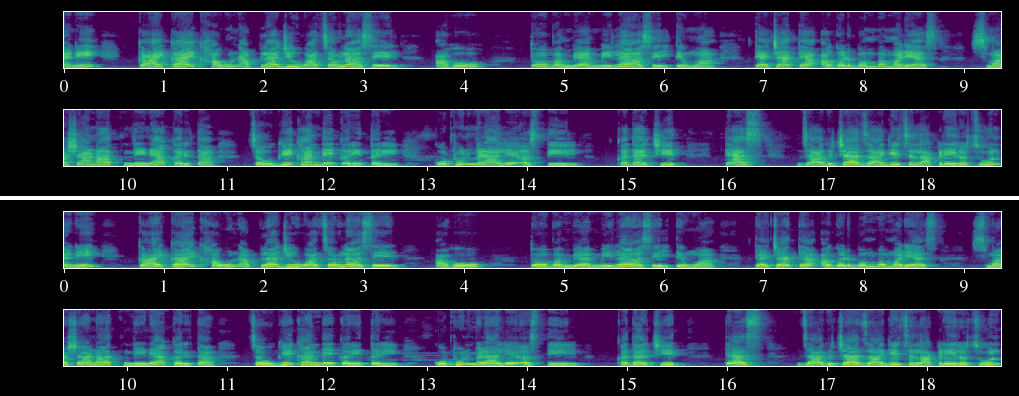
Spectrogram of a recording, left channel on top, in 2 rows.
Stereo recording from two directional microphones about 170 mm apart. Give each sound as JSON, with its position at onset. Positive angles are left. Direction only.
{"t": 0.0, "sound": "a woman's voice", "side_deg": 10}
